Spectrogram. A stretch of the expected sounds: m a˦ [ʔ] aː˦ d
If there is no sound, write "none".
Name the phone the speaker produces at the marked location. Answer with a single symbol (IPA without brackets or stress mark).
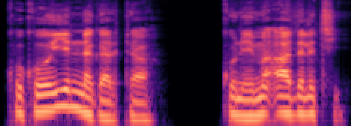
ʔ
